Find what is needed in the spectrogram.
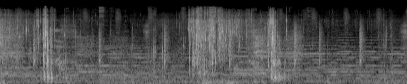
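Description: Background music, with water splashing as a hand scoops shallow seawater: loud splashes about a second in, around four seconds and near five and a half seconds.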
